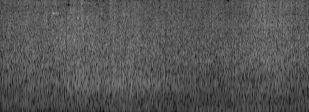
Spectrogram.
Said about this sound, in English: The truck drives down the road. Natty runs around a bend in the road and the truck speeds past her.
